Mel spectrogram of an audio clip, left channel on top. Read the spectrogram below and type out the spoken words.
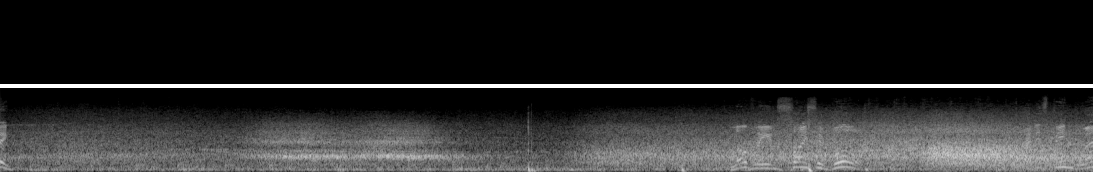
Lovely, incisive ball. And it's been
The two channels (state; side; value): silent; left; digital silence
